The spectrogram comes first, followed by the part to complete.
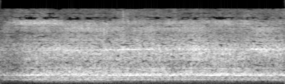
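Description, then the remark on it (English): A propeller plane engine at an airfield, being warmed up by a flight instructor before takeoff, runs at a steady, loud idle, a continuous droning hum with a throbbing low rumble that holds evenly throughout, with no voices. “A few miles away at the Curtis airfield, a young flight instructor was warming up his plane, preparing to take off.”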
